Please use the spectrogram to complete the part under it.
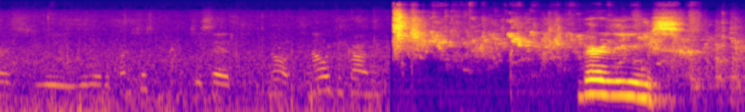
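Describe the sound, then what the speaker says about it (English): A large flock of birds chirps and squawks nearby in shrill bursts that grow louder toward the end, while a person talks over the calls. "Birdies! Nice to see you again. Wow, you are so many."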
